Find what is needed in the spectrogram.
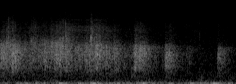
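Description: Soft footsteps of a man in leather shoes walking across a wooden stage floor, a few faint steps heard against the quiet of a large hall.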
